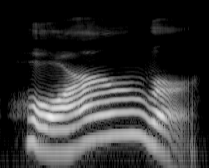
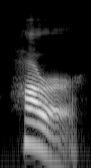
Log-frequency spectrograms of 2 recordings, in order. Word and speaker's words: horror: So try to keep your tongue down as you pronounce the O sound, horror. Some people will pronounce it with an open A sound, ha, and then r, horror. Do whatever is easier for you. Both are valid as long as you sound clear.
